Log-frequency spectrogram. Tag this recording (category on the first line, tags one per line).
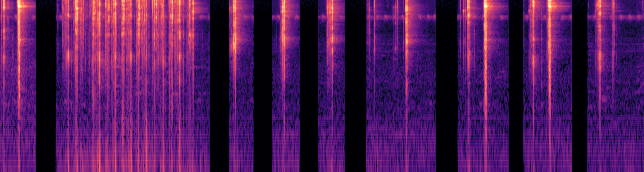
Sound effects > Other mechanisms, engines, machines
cock
clip
handgun
reload
gun
magazine
weapon
pistol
